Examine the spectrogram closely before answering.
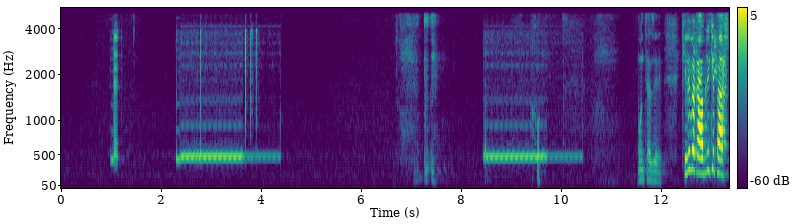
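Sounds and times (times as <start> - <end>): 
telephone ringback tone while a call is placed: 2.3 - 4.4, 8.4 - 10.4
speech: 11.6 - 13.3.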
